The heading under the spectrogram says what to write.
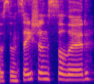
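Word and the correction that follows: Sensación: so that people can get it correct. I want to say Sensacion. – Yes. Yeah.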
